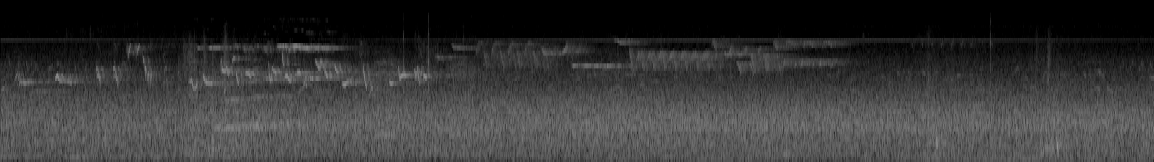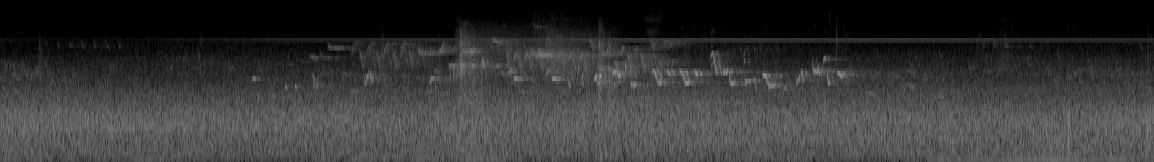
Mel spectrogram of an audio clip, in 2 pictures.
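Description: Outdoor ambience of small birds chirping in two spells of quick high calls, about two seconds in and again past the middle, over a steady background hiss and a faint low hum.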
